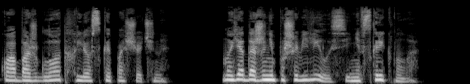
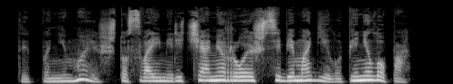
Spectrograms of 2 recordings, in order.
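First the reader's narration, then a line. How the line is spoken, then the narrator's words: Menacing snakelike hiss. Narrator (Russian): Голос короля стал похож на шипение большой змеи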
